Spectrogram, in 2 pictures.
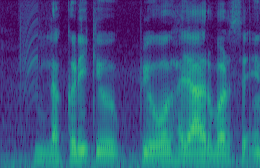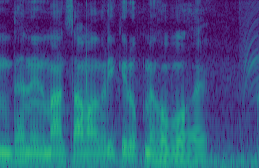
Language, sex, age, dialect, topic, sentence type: Magahi, male, 18-24, Southern, agriculture, statement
